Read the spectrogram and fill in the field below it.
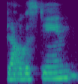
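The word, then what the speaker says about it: Galitzine: first Nicholas galvanin or my sister told me it's rhymes with magazine galin yeah valstein I don't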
